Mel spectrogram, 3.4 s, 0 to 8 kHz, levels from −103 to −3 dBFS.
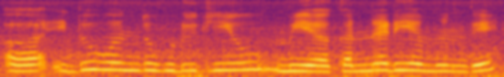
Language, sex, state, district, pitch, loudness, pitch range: Kannada, female, Karnataka, Dakshina Kannada, 255 Hz, -14 LUFS, 240-275 Hz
